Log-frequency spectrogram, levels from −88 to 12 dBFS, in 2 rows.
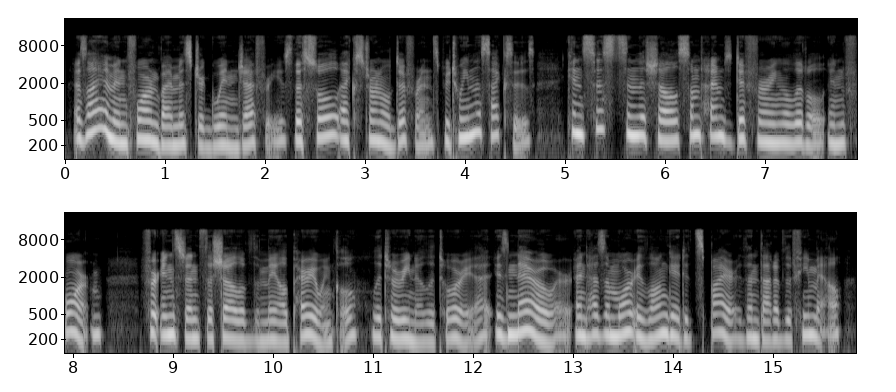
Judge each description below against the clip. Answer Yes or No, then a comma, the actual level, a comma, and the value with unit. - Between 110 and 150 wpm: No, average, 180 wpm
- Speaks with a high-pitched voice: Yes, high, 225 Hz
